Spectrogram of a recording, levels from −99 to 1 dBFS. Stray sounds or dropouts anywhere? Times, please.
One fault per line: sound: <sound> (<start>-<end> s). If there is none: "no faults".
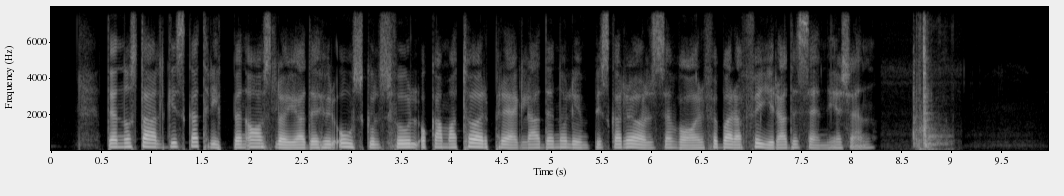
sound: thud (8.6-9.0 s)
